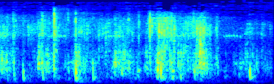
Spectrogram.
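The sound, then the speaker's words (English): Several horses' hooves clip-clop steadily at a walk as mounted riders move forward by twos, a dense overlapping patter of hoofbeats, with no voices. “Prepare to mount. Mount. Forward. By twos. At the walk.”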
